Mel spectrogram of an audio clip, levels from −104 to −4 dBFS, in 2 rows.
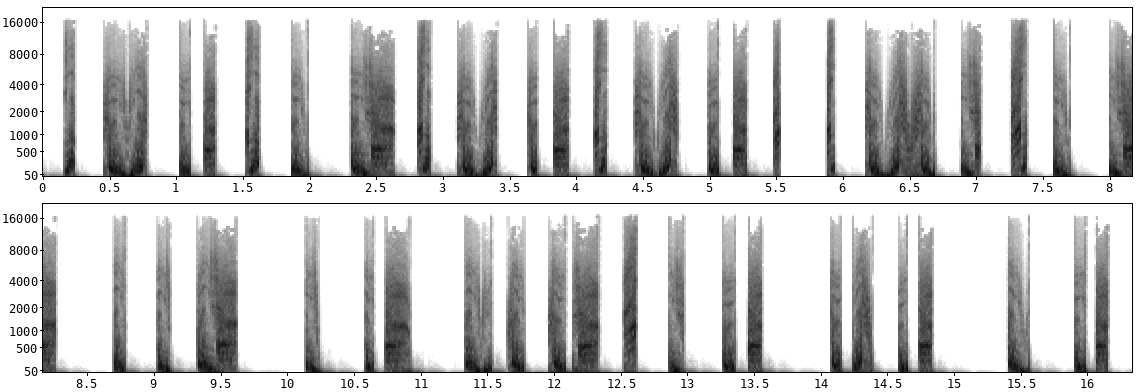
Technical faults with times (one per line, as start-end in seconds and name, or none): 5.51-5.88 rebuffering stall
